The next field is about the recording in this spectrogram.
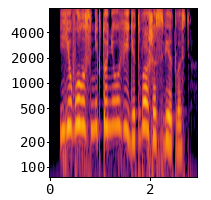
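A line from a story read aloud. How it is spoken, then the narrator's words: Timid little maid's interjection. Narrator (Russian): Робко вмешалась в разговор маленькая служанка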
